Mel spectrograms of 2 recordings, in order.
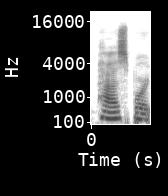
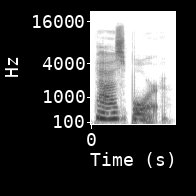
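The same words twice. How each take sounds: First: The final T is clearly pronounced. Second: The final T is dropped.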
